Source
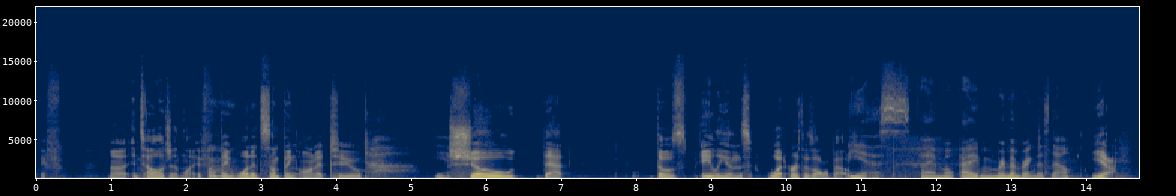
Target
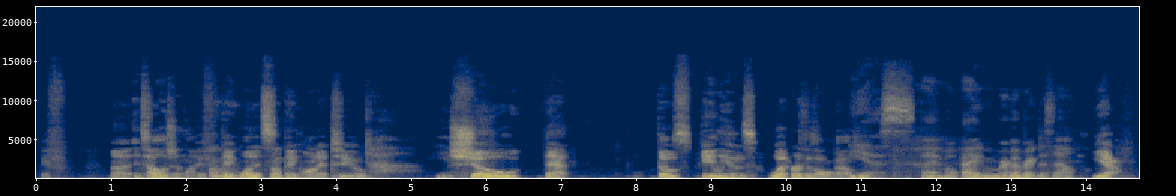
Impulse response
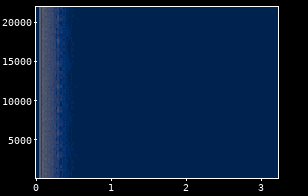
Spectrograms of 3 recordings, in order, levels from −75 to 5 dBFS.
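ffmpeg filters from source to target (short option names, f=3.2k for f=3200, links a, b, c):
-filter_complex "[1:a]atrim=start_sample=2205,atrim=end_sample=6174,asetrate=66150,aresample=44100[a];[0:a][a]afir=irnorm=-1:irlink=0,volume=8.5dB"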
